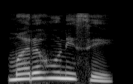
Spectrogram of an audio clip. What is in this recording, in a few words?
"ಮರಹುಣಸೆ", Kannada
